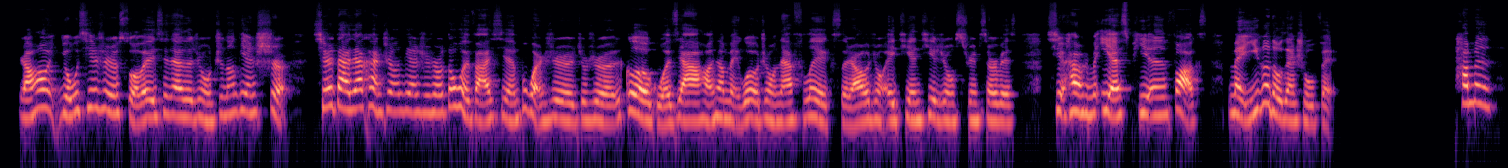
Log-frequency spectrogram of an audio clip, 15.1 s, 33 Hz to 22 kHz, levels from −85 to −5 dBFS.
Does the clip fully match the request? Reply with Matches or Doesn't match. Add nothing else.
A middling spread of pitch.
Doesn't match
